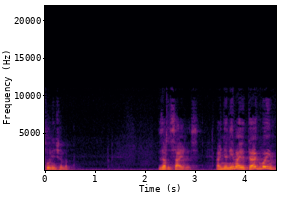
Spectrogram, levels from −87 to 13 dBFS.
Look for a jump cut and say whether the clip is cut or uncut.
cut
